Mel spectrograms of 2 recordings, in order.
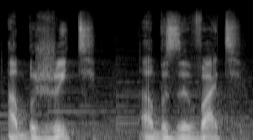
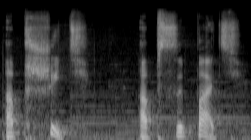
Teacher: Before the voiced sounds Ж and З, the letter B specifies a voiced sound B.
